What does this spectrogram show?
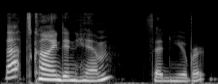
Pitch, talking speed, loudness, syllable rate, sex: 205 Hz, 165 wpm, -17 LUFS, 4.1 syllables/s, female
